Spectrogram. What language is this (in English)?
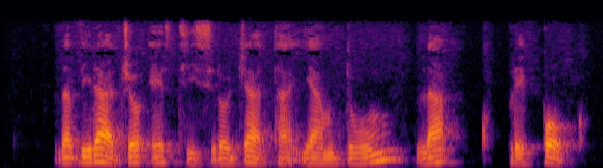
Esperanto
